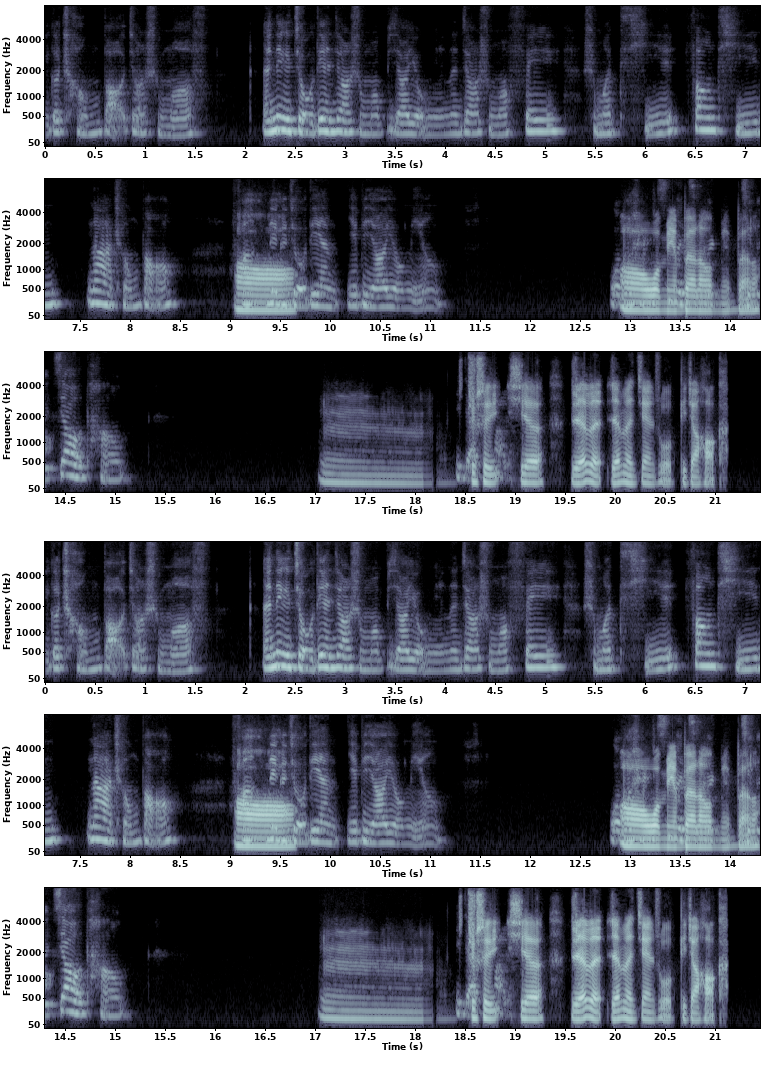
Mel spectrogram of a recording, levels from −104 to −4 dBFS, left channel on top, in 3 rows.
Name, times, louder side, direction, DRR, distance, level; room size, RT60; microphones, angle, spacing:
voice 1, 0.0-1.6 2.2-8.5 9.1-11.2 12.8-13.9 14.1-15.1 18.4-19.0, right 2 dB, 45° right, 1.3 m, -38 dB
voice 2, 9.0-9.7 12.9-14.3 17.0-18.1 18.5-21.1, right 4 dB, 30° right, 0.5 m, -29 dB
head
